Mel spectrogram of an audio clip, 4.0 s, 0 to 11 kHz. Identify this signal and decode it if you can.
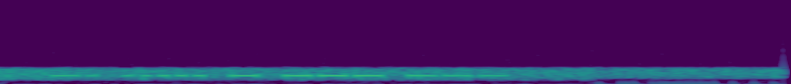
Morse code, heard as a keyed tone, about 27 wpm, 340 Hz. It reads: N5TOO
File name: 2016 JAN CW NAQP / 2016 Jan naqp k5ot - 0-5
